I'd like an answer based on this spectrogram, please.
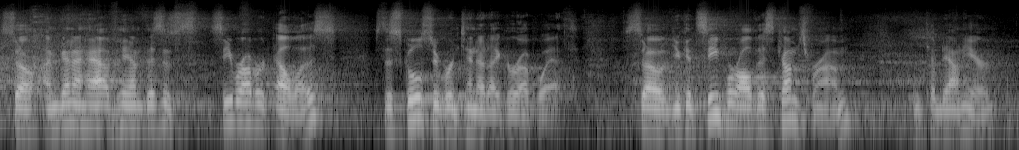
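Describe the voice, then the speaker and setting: A man with an American accent talks at a fairly high pitch and a moderate pace. His pitch variation is ordinary, and the room echo is audible. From Indiana. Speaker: concert organist. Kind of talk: concert remarks to audience. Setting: church with audience. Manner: casual, self-deprecating.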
